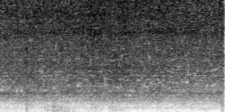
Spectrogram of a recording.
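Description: Fish frying in hot oil in a pan on a home stove, a steady broadband sizzle and hiss running unbroken and fairly close throughout, with no talking.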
